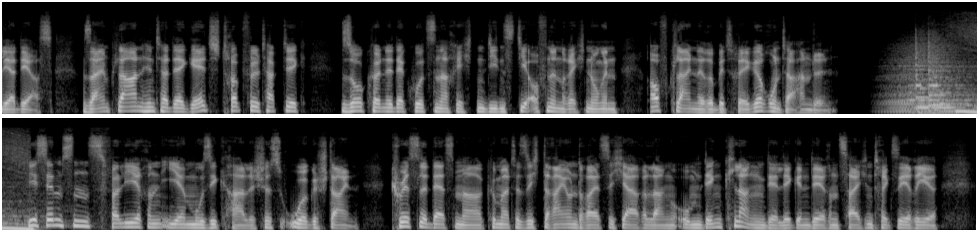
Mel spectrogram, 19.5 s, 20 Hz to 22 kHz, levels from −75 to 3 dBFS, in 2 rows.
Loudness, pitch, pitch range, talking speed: -20 LUFS, 120 Hz, 105-135 Hz, 110 wpm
